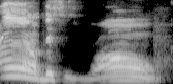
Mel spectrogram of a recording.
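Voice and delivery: slow, drawn-out inner groan; guilty thought. Retold or imitated. Thinking to yourself during forbidden sex, slow. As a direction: savour it slowly, half guilty.

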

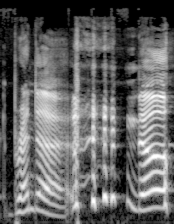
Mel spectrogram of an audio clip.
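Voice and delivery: high laughing break on Brenda, no; giggling "Brenda, no"; laughing protest. Retold or imitated. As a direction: laugh through a mock plea. Retold shocked reaction, laughing.

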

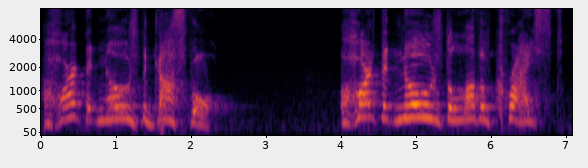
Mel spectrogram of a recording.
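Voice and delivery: loud, high and slow, stressing heart; full-force preaching. Real, not acted. Preacher proclaiming to the congregation what true hearts know.

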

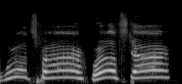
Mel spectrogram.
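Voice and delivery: high excited hype yell; yelling World Star. Pretend. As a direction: shout it like a fight hype man. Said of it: "the person yelling".

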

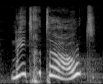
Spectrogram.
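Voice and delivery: high, rising double-check; questioning surprise. Acted. Colonel's wife rechecking his bachelorhood, high surprised question. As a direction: lift it into an intrigued question.

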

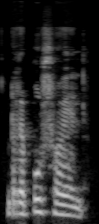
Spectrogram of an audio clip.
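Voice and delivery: plain reading voice

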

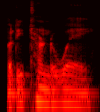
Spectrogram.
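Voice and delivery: ordinary delivery

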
